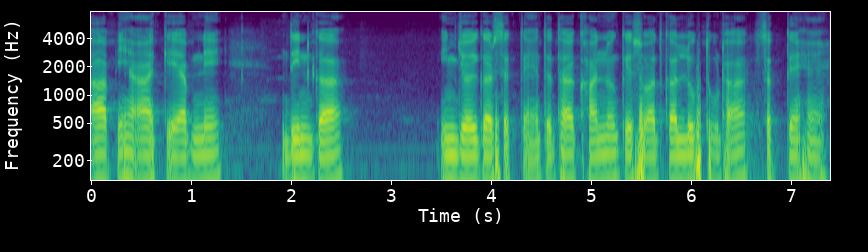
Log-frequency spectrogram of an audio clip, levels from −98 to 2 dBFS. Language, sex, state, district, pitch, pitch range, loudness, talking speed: Hindi, male, Delhi, New Delhi, 115 Hz, 110-115 Hz, -17 LUFS, 170 wpm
